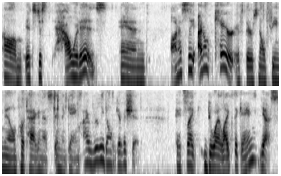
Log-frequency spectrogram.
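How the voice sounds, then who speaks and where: A woman speaks with a dark, mellow tone and a very deep, low pitch. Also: lively intonation, moderate pace. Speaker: gaming podcast host. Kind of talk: casual podcast discussion. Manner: animated.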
